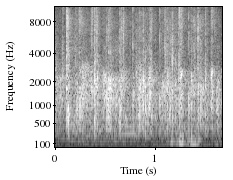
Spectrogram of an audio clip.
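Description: Steady audience applause in response to the host asking who has listened before, a dense wash of many hands clapping at an even, sustained level for the whole moment, with no voices standing out.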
